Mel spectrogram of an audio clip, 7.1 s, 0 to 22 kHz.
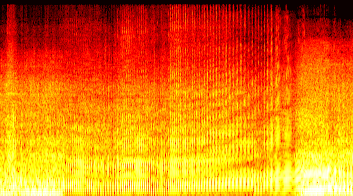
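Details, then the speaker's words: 228cc Tillotson stroker racing engine (about 23-24 hp) on a Monster Moto mini bike, small carburetor fitted, after ignition adjustment: small revs rise and fall cleanly with no stutter or breaking up; smooth through mid rpm. "I don't hear any breaking up at all. I think we've got it."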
